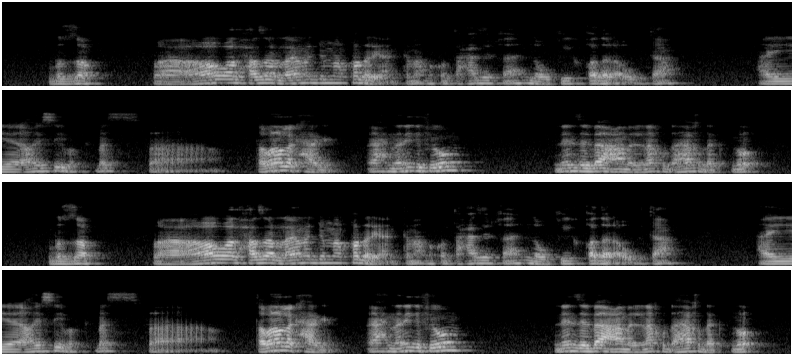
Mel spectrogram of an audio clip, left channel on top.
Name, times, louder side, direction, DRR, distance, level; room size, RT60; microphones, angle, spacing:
voice 1, 0.5-0.9 1.5-6.7 7.6-9.1 9.4-10.1 10.4-11.2 11.5-12.5 13.4-15.3, right 3 dB, 35° right, 0.4 m, -23 dB
2.9 x 2.6 x 2.2 m
head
